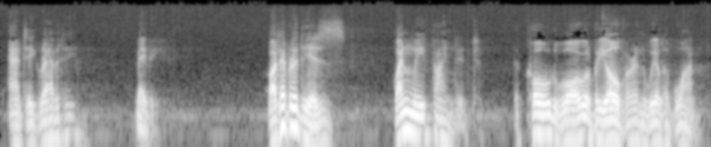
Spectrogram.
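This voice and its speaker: A deep-voiced astronaut. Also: male voice, slightly rough, lo-fi sound, heavily acted. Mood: confiding. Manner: measured, dramatic storytelling. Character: male astronaut narrator, tense and secretive. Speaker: narrator in the story. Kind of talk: 1950s radio drama narration. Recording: old radio broadcast with music beneath.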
